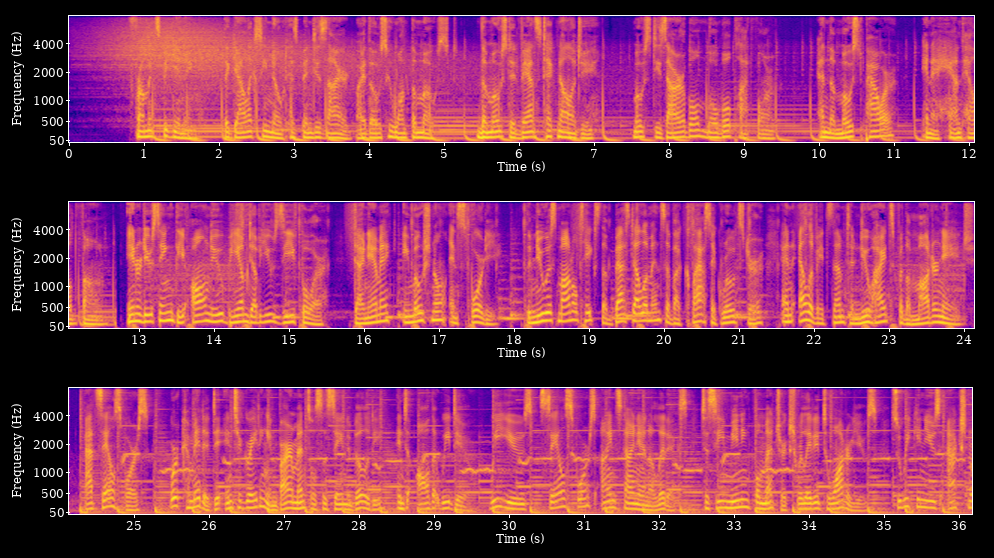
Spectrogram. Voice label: Corporate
